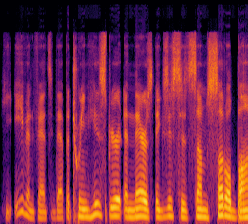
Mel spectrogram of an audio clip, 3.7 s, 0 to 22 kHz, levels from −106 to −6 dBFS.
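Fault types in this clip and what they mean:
Microphone volume stepped up: at 1.02 s the input gain on the capture device is raised in a single step of about 6 dB, so the speech and the room background jump louder together and stay at the new level for the rest of the clip.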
